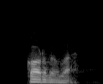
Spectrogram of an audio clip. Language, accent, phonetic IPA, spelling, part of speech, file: Catalan, Valencia, [ˈkɔɾ.ðo.va], Còrdova, proper noun, LL-Q7026 (cat)-Còrdova.wav
- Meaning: 1. Córdoba (the capital of the province of Córdoba, Andalusia, Spain) 2. Córdoba (a province of Andalusia, Spain, around the city)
